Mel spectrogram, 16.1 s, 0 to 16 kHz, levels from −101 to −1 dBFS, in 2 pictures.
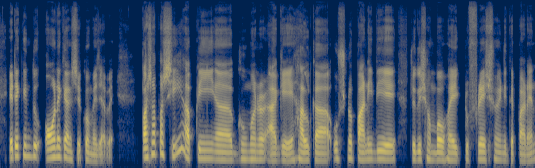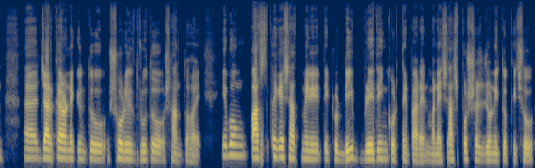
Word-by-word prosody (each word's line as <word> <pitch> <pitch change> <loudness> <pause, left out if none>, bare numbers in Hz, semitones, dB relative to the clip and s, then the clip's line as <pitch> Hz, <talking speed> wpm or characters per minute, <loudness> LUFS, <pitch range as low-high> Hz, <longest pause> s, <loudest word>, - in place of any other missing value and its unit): এটা 185 +4 +5
কিন্তু 185 -1 -2 0.2
অনেকাংশে 165 -6 +1
কমে 105 -4 -3
যাবে। - - -9 0.5
পাশাপাশি 220 +1 +1 0.2
আপনি 145 -1 -4 0.3
আ - - +2 0.3
ঘুমানোর 135 -1 -3
আগে 115 0 -2 0.2
হালকা 120 -2 +2 0.2
উষ্ণ 140 - -9 0.2
পানি 130 +1 +5
দিয়ে 135 -2 +3 0.3
যদি 130 0 -2
সম্ভব 125 -2 +2
হয় 120 -1 +2
একটু - - -11
ফ্রেশ 130 -2 +1
হয়ে 125 -2 -6
নিতে 115 - -6
পারেন। 110 +2 -1 0.4
অ্যা 155 - +2 0.2
যার 150 -2 +9
কারণে 150 -1 +7
কিন্তু 140 0 -3 0.3
শরীর 140 -2 +2
দ্রুত 130 0 -5 0.3
শান্ত 115 -5 -4
হয়। - - -6 0.4
এবং 200 +1 +1 0.2
৫ 155 -1 +10 0.2
থেকে 170 -1 +3
৭ 150 -2 +3
মিনিট 135 -1 +1
একটু 135 - -3
deep 145 +4 +2
breathing 140 +2 +2
করতে 125 -1 -2
পারেন। 105 -2 +1
মানে 110 0 -1
শ্বাস-প্রশ্বাসজনিত 120 -4 -2
কিছু - - -3
135 Hz, 160 wpm, -24 LUFS, 120-150 Hz, 0.5 s, ৫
